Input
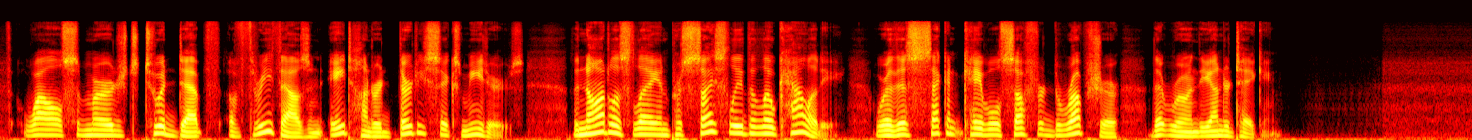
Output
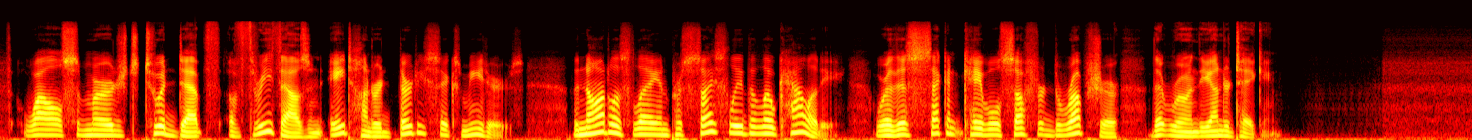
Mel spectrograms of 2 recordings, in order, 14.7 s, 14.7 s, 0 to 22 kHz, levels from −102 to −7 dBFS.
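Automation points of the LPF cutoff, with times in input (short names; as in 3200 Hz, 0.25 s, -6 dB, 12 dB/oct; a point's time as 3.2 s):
4400 Hz
from 1.95 s 8300 Hz
from 3.06 s 4000 Hz
from 3.98 s 1900 Hz
from 8.25 s 3400 Hz
from 11.14 s 8000 Hz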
